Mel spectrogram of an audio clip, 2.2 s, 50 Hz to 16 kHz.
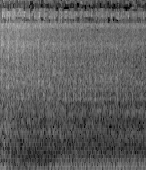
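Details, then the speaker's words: Nissan R32 GTR idling just after fitting a new OEM fuel filter replacing a non-OEM one; steady even low idle with no misses, knocks or hunting, idle about the same or slightly smoother; healthy engine. "And yeah, idle seems smoother. Well, I mean, about the same."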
